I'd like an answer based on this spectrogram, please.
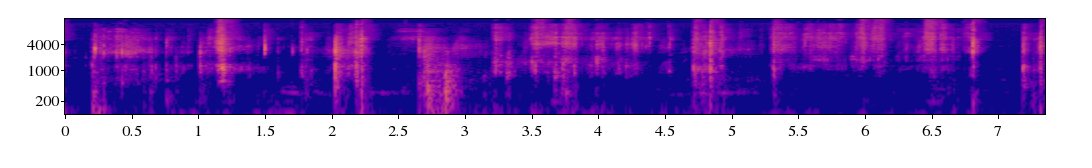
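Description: A stack of Pokémon trading cards being thumbed through in the hands, the cards sliding and clicking against each other in soft, irregular ticks and rustles.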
